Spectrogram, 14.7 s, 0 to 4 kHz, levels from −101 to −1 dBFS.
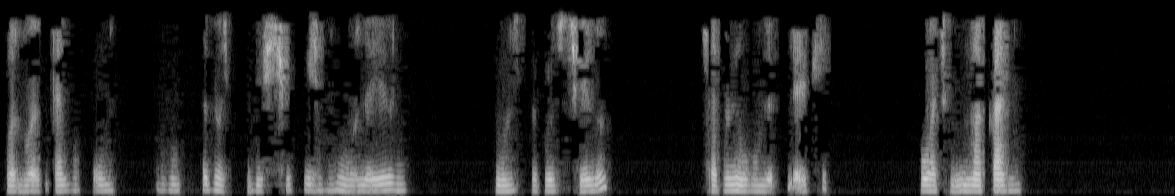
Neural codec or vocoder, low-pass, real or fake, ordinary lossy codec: autoencoder, 22.05 kHz, a latent of 192 numbers a frame, VITS, trained on one speaker; 3.6 kHz; fake; MP3, 16 kbps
